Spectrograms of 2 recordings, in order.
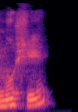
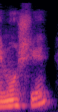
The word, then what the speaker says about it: Muxi: Entonces, mi apellido es, yo me llamo Dani Mushi, o me hago llamar Dani Mushi, y mi apellido se escribe Muxi, M-U-X-I.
